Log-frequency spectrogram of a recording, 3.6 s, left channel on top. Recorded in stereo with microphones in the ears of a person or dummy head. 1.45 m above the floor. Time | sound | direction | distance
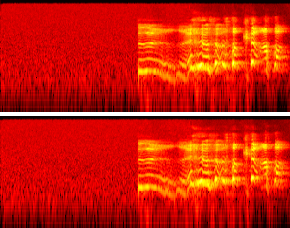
1.7 | crying | 10° left (ahead or behind) | 0.8 m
